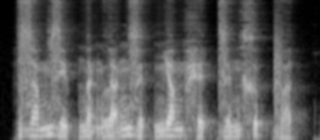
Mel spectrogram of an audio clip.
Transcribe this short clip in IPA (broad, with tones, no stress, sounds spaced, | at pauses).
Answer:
z a˨˦ m z e˨˩ p̚ n a̰˧˨ ŋ l a̰˧˥ ŋ z ə˨˩ t̚ ɲ a˧ m h ɛ˨˩ t̚ z ə˨˦ n x ə˦˥ p̚ v a˨˩ t̚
